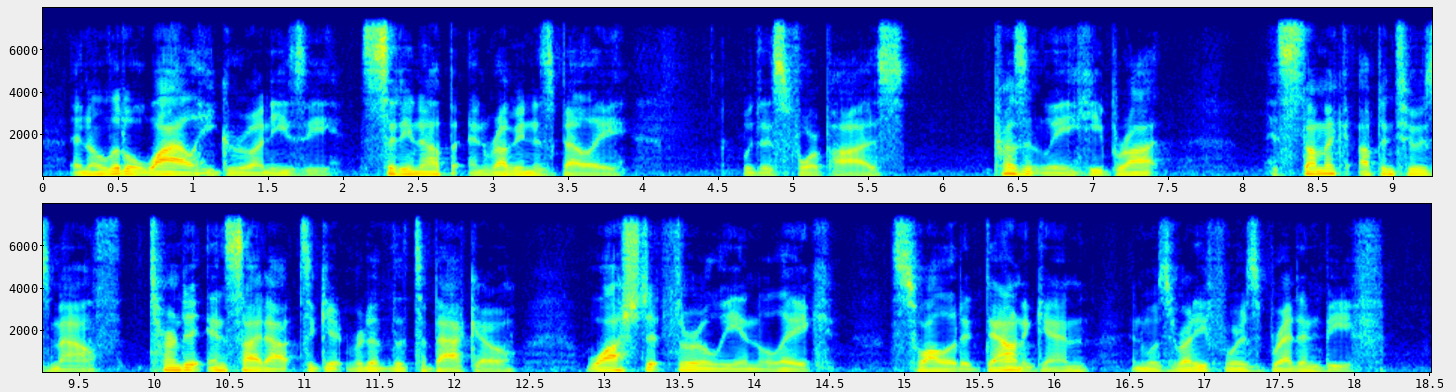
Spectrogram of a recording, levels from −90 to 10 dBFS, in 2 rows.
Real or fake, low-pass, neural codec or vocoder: fake; 7.2 kHz; codec, 16 kHz, 4 kbps, FunCodec, trained on Chinese and English, 50 frames a second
